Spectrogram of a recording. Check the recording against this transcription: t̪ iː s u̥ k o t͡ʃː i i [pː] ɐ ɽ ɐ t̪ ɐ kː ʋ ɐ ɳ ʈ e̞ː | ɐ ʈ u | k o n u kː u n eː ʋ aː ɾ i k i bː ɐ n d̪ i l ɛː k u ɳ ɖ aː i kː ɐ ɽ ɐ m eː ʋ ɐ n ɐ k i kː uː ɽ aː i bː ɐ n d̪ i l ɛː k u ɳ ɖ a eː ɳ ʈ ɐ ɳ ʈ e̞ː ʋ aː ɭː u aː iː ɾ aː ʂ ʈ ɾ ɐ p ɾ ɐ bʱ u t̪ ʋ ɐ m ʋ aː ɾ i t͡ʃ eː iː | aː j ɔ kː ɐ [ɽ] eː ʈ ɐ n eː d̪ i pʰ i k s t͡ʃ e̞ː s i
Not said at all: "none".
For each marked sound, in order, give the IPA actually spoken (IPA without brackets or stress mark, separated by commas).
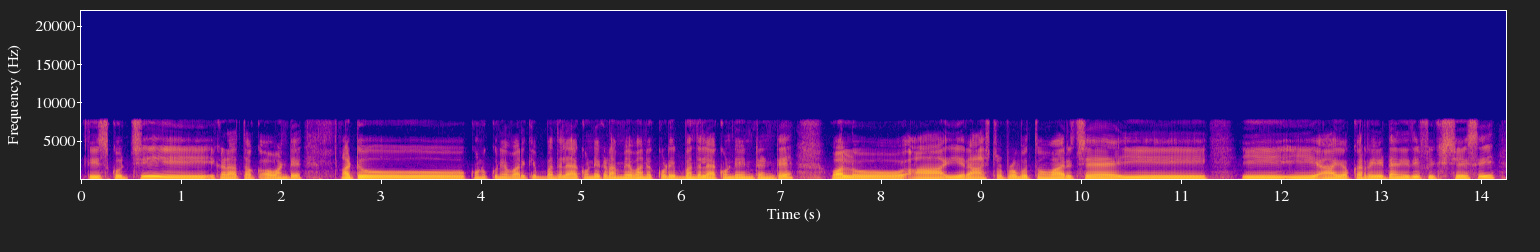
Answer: kː, ɾ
